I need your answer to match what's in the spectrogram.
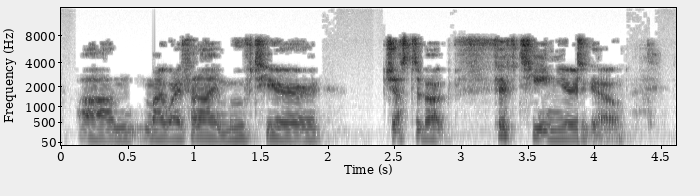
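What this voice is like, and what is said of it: Non-British accent. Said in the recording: “you can hear from my voice and my accent, I am not a native Briton”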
